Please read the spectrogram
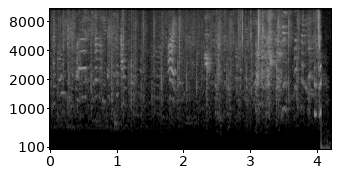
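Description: Faint footsteps on a polished hard floor, with soft scuffs and a few short, high squeaks from rubber-soled shoes.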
